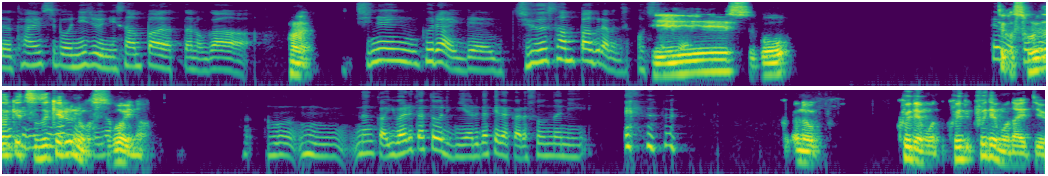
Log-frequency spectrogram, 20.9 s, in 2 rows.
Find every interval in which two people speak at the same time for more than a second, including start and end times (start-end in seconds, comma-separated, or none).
9.9-11.9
